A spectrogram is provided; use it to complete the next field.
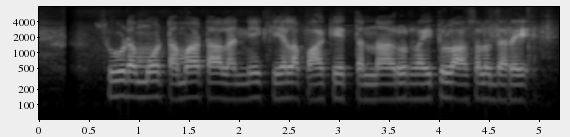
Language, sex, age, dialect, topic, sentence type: Telugu, male, 18-24, Southern, agriculture, statement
